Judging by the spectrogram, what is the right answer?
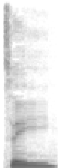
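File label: "zei1", Chinese; Cours-de-Chinois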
